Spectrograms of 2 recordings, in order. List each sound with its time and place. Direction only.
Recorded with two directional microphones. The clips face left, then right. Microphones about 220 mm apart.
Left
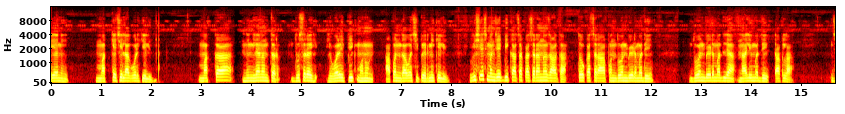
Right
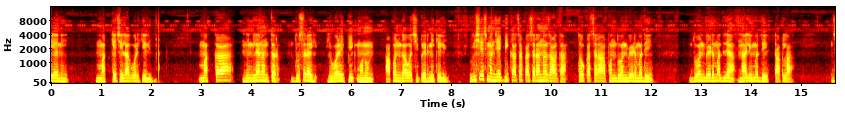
0.0 s speech: 50° left (ahead or behind)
